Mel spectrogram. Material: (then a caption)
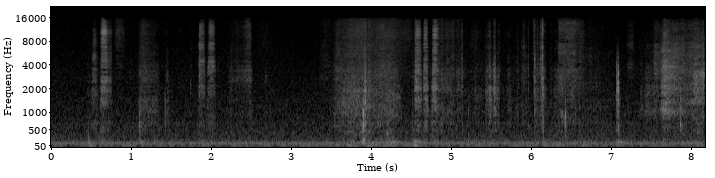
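Paper. A pink chisel-tip highlighter marks words and draws boxes on an open softcover paperback book with thin printed paper pages, resting on a table. It makes quiet, bright scratching and rubbing strokes in short bursts against a steady low hum.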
